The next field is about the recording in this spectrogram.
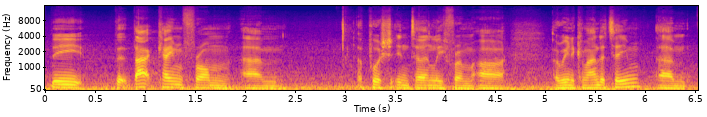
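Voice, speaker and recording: Casting: low-pitched male developer, informal and tentative explainer, noticeable vehicle ambience behind him. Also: unhurried, background noise. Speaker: game developer guest answering questions. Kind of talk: casual explanatory talk.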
